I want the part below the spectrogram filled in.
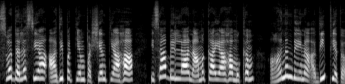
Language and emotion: Sanskrit, happy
